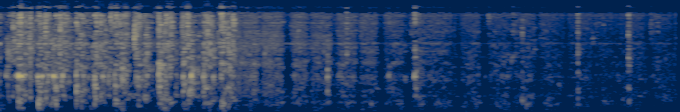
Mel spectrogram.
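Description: Hot water poured through a funnel into a plastic soda bottle: dense splashing and gurgling for about three seconds, then trailing off into scattered faint drips and ticks.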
